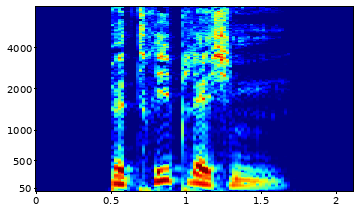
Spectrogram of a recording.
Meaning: strong dative masculine/neuter singular of betrieblich
- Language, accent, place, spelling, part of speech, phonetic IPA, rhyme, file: German, Germany, Berlin, betrieblichem, adjective, [bəˈtʁiːplɪçm̩], -iːplɪçm̩, De-betrieblichem.ogg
